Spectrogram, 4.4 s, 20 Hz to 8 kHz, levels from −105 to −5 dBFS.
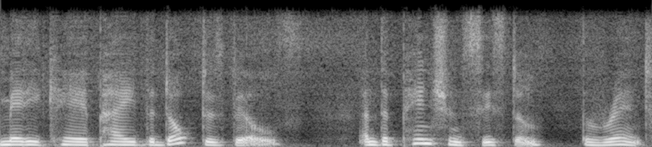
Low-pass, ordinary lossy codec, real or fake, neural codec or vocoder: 7.2 kHz; Opus, 64 kbps; fake; codec, 16 kHz, 0.9 kbps, LongCat-Audio-Codec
